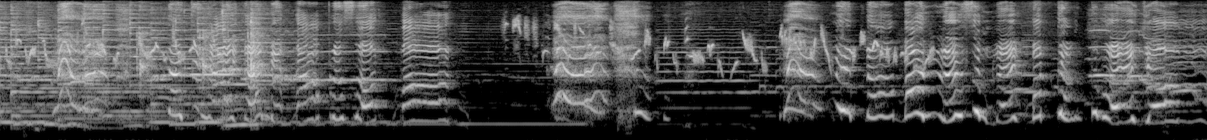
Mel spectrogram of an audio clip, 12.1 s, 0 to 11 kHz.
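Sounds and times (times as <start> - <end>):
held instrument notes: 0.0 - 12.0
wavering wailing voice: 0.0 - 12.0.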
